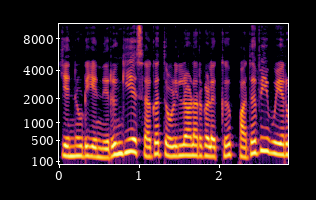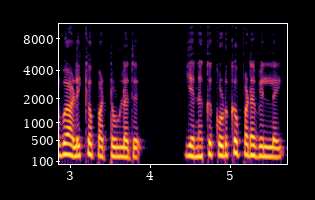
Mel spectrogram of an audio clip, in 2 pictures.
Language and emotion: Tamil, sad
